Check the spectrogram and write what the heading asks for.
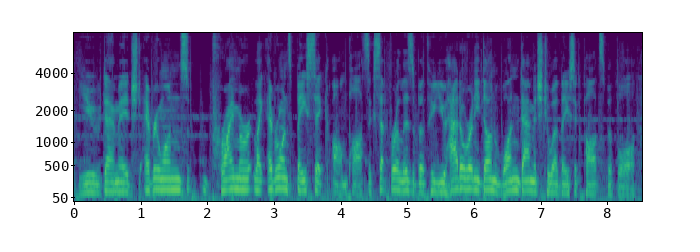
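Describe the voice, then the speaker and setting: A man with a mid-range voice serves as game master for a tabletop game, improvising the narration. He thinks aloud haltingly while laying out the action and the rules.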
